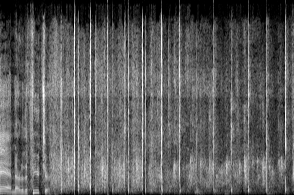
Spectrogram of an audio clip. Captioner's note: attendees applauding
